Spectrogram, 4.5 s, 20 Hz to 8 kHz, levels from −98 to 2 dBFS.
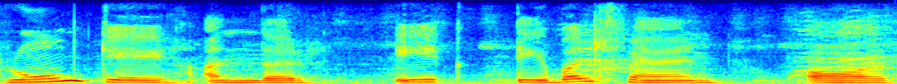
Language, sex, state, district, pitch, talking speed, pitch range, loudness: Hindi, female, Madhya Pradesh, Katni, 205 Hz, 95 wpm, 195-240 Hz, -15 LUFS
